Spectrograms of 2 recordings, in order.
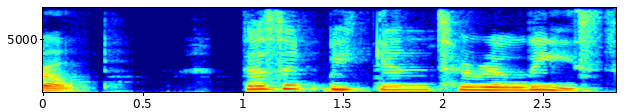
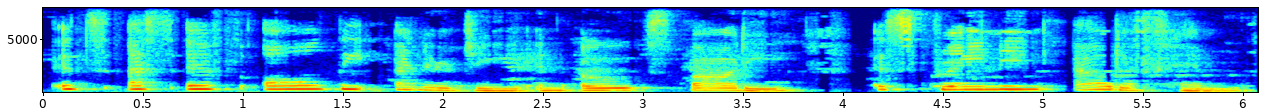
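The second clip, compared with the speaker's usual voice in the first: ordinary delivery, nothing marked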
